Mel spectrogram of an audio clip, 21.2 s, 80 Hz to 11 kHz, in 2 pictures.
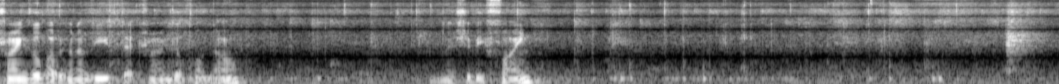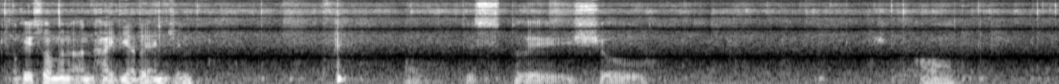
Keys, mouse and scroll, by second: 0.2 scroll down 1, 0.5-1.8 alt+drag, 2.7 alt+3, 3.4 alt+click, 4.2 alt+click, 5.7 alt+1, 6.0-6.6 scroll down 1, 6.8 alt+middle click, 8.1 alt+click, 8.8 alt+middle click, 9.5-11.1 alt+drag, 12.1 alt+q, 12.5-13.8 right drag, 15.3 click, 20.3-21.1 alt+drag.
